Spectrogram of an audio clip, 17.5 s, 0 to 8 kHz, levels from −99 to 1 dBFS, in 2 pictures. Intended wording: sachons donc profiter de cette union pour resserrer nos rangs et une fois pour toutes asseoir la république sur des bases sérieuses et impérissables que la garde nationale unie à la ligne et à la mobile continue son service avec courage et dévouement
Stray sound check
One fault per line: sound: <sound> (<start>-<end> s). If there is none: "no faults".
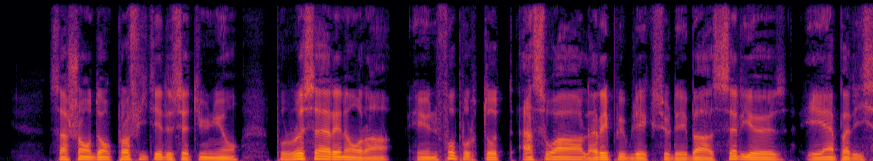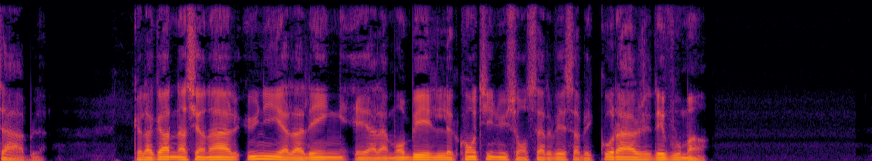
no faults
